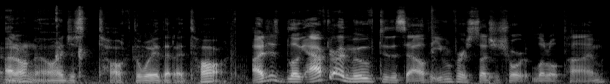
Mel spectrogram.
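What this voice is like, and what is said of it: Southern US accent. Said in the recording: “Why you put on a southern accent these days? ... I got a little country”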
